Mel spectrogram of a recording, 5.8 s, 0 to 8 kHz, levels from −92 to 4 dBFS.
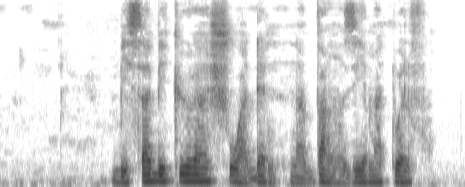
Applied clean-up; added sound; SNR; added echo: none; none; none; none.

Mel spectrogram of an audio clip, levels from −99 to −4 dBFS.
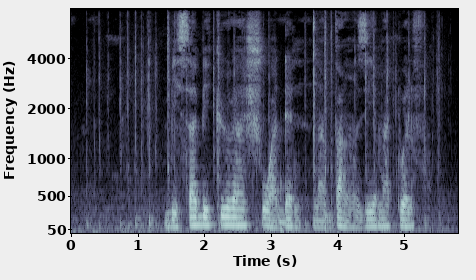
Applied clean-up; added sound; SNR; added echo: none; Computer keyboard; 16 dB; none.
